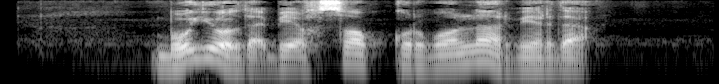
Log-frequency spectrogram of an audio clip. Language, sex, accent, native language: Uzbek, male, Farg'ona, Uzbek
